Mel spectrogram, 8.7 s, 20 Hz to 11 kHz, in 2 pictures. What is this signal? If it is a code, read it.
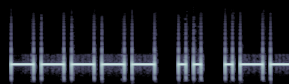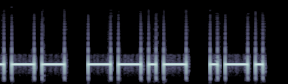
Morse code, heard as a keyed tone, about 10 wpm, 800 Hz. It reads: 0I1QR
